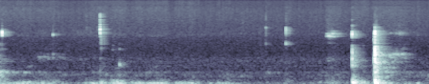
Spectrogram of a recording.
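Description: Near silence with a faint room hum and a few soft clicks, two sharper ones shortly before the end.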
